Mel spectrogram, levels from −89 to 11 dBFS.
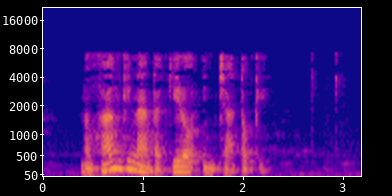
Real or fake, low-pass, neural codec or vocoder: real; 7.2 kHz; none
